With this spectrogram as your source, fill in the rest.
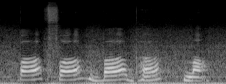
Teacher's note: ओष्ठ से प फ ब भ और म, ये ओष्ठ से बोलने वाले हैं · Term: ओष्ठ व्यंजन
